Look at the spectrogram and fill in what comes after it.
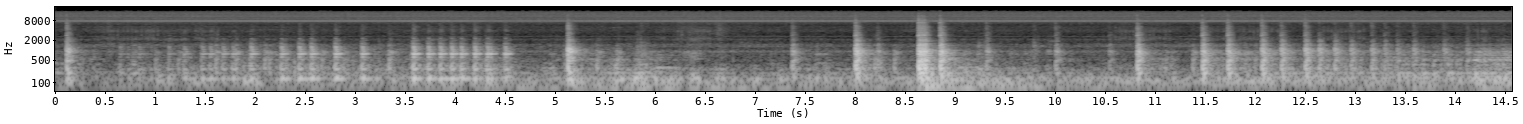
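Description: Train carriage interior as the train pulls slowly away from a station: a low running hum that grows louder over the first few seconds, with scattered clicks and knocks from the carriage and one sharp knock a little past the middle.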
